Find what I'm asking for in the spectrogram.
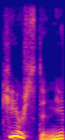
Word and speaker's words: Kyrsten: It makes absolutely no sense for him in particular and Kyrsten Sinema. I don't know. I keep saying her name wrong. I know. Is it Kyrsten? Because I have Kyrsten Gillibrand here. So. Kyrsten Sinema. Sinema. Kyrsten, yeah. Okay. K-Y-R.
